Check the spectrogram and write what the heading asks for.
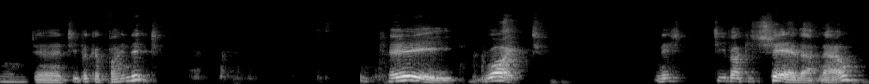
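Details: Speech of an adult man deaf from birth, raised to speak rather than sign, who wore hearing aids for years and now uses a cochlear implant; deaf speech.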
